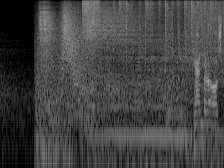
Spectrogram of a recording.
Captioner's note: lively music; dramatic whoosh; car revving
